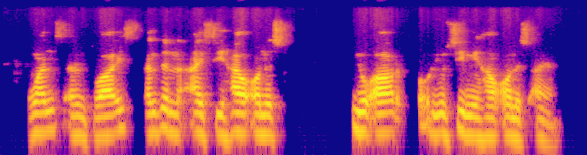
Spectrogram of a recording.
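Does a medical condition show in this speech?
No.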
